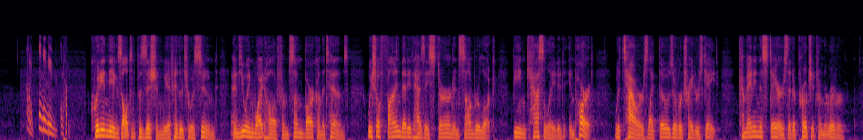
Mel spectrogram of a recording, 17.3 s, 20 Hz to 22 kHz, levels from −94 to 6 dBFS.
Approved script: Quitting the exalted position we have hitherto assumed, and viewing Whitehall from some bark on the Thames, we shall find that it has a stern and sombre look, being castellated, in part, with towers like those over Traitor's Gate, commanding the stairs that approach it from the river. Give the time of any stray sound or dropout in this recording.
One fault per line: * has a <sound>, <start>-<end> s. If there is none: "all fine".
* has a chirp, 0.5-1.4 s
